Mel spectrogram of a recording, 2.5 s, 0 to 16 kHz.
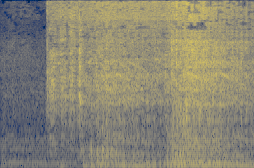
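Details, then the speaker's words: Bajaj Pulsar 220 after replacing the broken timing chain tensioner with an original part: starts cleanly and picks up on throttle with no metallic chain rattle; sounds like original, healthy. "Original જેવું sound થઈ ગયું ને? થઈ ગયું ભાઈ. આ powerful."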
